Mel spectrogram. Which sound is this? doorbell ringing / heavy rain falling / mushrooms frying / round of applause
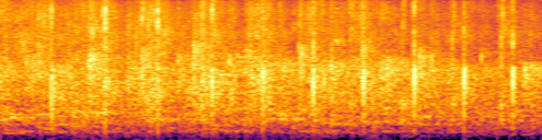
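round of applause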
